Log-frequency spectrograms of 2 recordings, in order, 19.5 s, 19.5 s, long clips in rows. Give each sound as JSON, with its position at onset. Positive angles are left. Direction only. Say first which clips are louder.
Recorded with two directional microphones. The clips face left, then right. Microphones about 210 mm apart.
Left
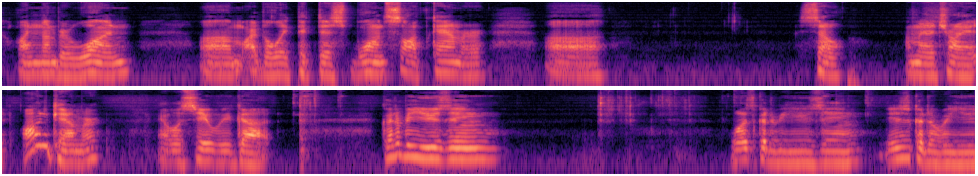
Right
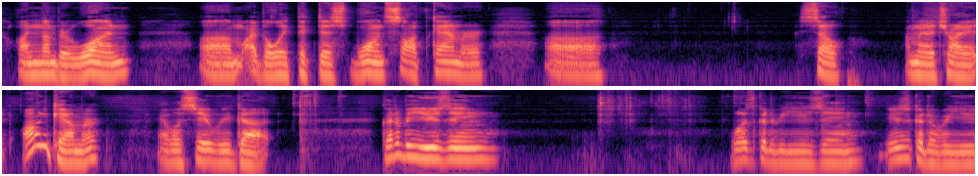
{"t": 0.0, "sound": "speech", "louder": "right 9 dB", "side_deg": -45}
{"t": 7.3, "sound": "biting", "louder": "left 2 dB", "side_deg": -45}
{"t": 8.0, "sound": "speech", "louder": "right 9 dB", "side_deg": -45}
{"t": 17.0, "sound": "speech", "louder": "right 3 dB", "side_deg": -35}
